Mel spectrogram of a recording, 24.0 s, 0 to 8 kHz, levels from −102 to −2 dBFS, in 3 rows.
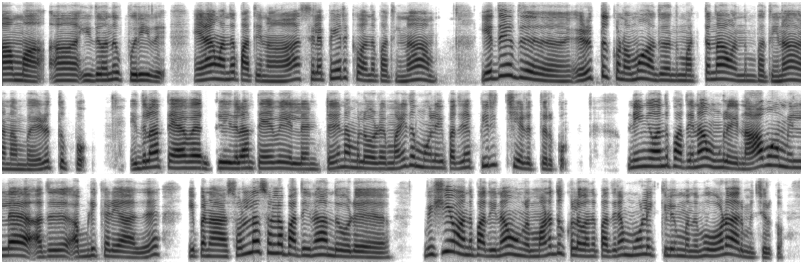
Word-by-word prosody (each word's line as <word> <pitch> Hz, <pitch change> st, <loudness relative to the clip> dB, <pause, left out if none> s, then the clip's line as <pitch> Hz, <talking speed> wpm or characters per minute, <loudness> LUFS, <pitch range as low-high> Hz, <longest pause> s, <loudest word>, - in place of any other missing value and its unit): ஆமா. 215 Hz, -3 st, +4 dB, 0.3 s
அ -, -, +2 dB, 0.3 s
இது 205 Hz, +2 st, -2 dB
வந்து 240 Hz, +4 st, 0 dB
புரியுது 210 Hz, -5 st, +1 dB, 0.4 s
ஏன்னா 235 Hz, +3 st, +6 dB
வந்து 245 Hz, +1 st, 0 dB
பாத்தீங்கன்னா, 195 Hz, -4 st, 0 dB, 0.3 s
சில 245 Hz, -1 st, -1 dB
பேருக்கு 295 Hz, -1 st, -3 dB
வந்து 200 Hz, -1 st, -5 dB
பாத்தீங்கன்னா, 190 Hz, +4 st, -2 dB, 0.7 s
எது 270 Hz, +7 st, 0 dB
எது 305 Hz, -4 st, -2 dB, 0.5 s
எடுத்துக்கணுமோ 270 Hz, -2 st, 0 dB
அது 220 Hz, -1 st, -5 dB
அது 200 Hz, -1 st, -7 dB
மட்டும் 220 Hz, +7 st, -5 dB
தான் 250 Hz, -1 st, +5 dB
வந்து 195 Hz, -2 st, -7 dB
பாத்தீங்கன்னா 190 Hz, +4 st, -1 dB, 0.2 s
நம்ப 175 Hz, -1 st, -6 dB
எடுத்துப்போம். 230 Hz, 0 st, -6 dB, 0.5 s
இதெல்லாம் 250 Hz, +6 st, +2 dB
தேவ 220 Hz, 0 st, +5 dB
இருக்கு 195 Hz, +1 st, -4 dB
இதெல்லாம் 215 Hz, +1 st, +1 dB
தேவ 210 Hz, +1 st, +1 dB, 0.2 s
இல்லைன்ட்டு 185 Hz, +1 st, -4 dB
நம்மளோட 210 Hz, -5 st, -1 dB
மனித 265 Hz, +9 st, -2 dB
மூளை 240 Hz, -2 st, -3 dB
பாத்தீங்கன்னா 225 Hz, +4 st, -4 dB
பிரிச்சு 315 Hz, -1 st, -5 dB
எடுத்ருக்கோம். 190 Hz, -2 st, -8 dB, 0.6 s
நீங்க 275 Hz, +3 st, 0 dB
வந்து 285 Hz, +3 st, +2 dB
பாத்தீங்கன்னா, 260 Hz, +1 st, +3 dB
உங்களுக்கு 230 Hz, -5 st, -2 dB
ஞாபகம் 285 Hz, -, +4 dB
இல்ல. 235 Hz, 0 st, -3 dB, 0.3 s
அது 210 Hz, +3 st, -3 dB, 0.2 s
அப்படி 215 Hz, +5 st, -5 dB
கிடையாது. 185 Hz, -4 st, 0 dB, 0.4 s
இப்ப 220 Hz, -, -11 dB
நான் 205 Hz, -1 st, +4 dB
சொல்ல 295 Hz, +9 st, +2 dB
சொல்ல 325 Hz, -1 st, +4 dB
பாத்தீங்கன்னா 250 Hz, 0 st, +3 dB
அந்த 225 Hz, -3 st, -3 dB
ஒரு 195 Hz, -1 st, 0 dB, 0.7 s
விஷயம் 360 Hz, +6 st, +3 dB
வந்து 260 Hz, -2 st, +1 dB
பாத்தீங்கன்னா 240 Hz, +3 st, +3 dB
உங்க 230 Hz, -5 st, -1 dB
மனதுக்குள்ள 275 Hz, +1 st, 0 dB
வந்து 215 Hz, 0 st, -4 dB
பாத்தீங்கன்னா 235 Hz, +4 st, -1 dB
மூளைக்குள்ளயும் 240 Hz, -5 st, -4 dB
வந்து 195 Hz, -1 st, -6 dB, 0.2 s
ஓட 255 Hz, -, +2 dB
ஆரம்பிச்சிருக்கும். 170 Hz, -, -5 dB
225 Hz, 155 wpm, -16 LUFS, 200-255 Hz, 0.7 s, ஏன்னா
